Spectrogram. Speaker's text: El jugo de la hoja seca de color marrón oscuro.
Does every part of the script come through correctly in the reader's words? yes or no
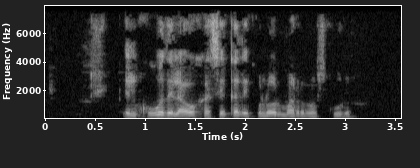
yes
